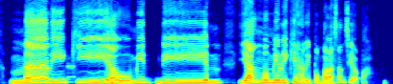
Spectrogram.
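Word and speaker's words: مالك يوم الدين: Tapi kalau misalkan Bapak Ibu membacanya Malikiyaumiddin, yang memiliki hari pembalasan siapa? Allah. Oh, itu. Malik. Hati-hati. Manusia, Malikiyaumiddin. Kalau dipanjangkan ki-nya Pak, itu artinya adalah milik sayalah hari pembalasan.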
